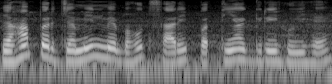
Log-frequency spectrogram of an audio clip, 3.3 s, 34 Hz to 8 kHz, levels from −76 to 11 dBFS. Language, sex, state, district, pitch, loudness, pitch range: Hindi, male, Uttar Pradesh, Lucknow, 150 Hz, -18 LUFS, 135-170 Hz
